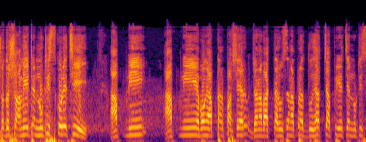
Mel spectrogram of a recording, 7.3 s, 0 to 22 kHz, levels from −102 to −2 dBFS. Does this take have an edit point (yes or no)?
no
